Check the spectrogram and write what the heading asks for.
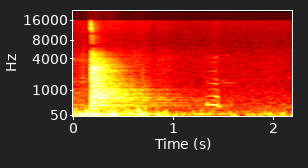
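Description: A single sharp metal clank about a quarter second in, as the cordless angle grinder comes against the steel drum's lid, with the metal ringing and fading over about a second. Wind rumbles on the microphone throughout.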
